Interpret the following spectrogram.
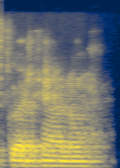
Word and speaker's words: Graciano: Graciano Villanueva Jr.? It's Graciano. Yes, ma'am. Graciano, Yes, thank ma'am. you. I didn't know if it was a hard C or not.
